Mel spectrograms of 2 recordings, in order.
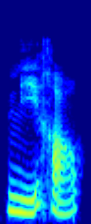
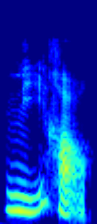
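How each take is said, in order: The two takes are said the same way.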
